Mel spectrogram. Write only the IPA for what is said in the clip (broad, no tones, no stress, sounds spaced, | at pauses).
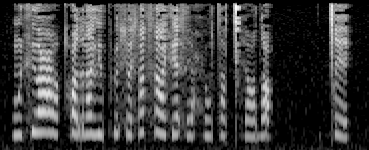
ũ xʲ ɤ ʕ e̤ qʰ ʏ r ã lʲ u pʰ ʉ s ʏ s ã s ã xʲ a s e̤ ħ ṳ t a̤ ǀʰ e̤ dˤ ʏ | ǀ e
